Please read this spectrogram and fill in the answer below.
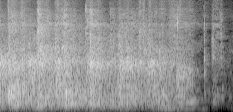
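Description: Audience applause, many hands clapping steadily, that cuts off suddenly at the end.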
